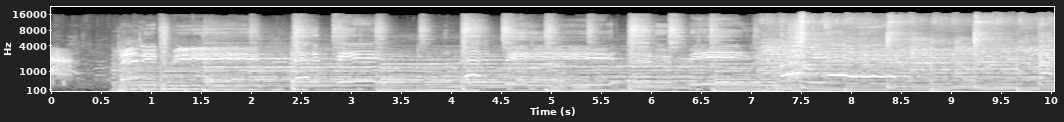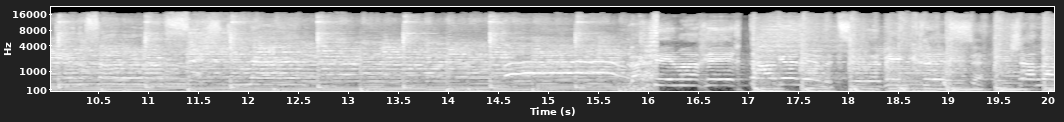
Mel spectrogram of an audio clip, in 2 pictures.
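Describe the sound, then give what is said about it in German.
A quick medley of songs of the kind sung around a scout campfire, played back as a music quiz, loud and continuous, with voices singing over full instrumental backing and abrupt cuts from one song to the next. “habe ich einen Musiksalat für dich, den ich dir jetzt dann gerade abspiele.”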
